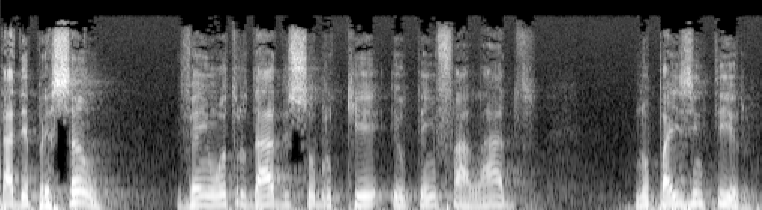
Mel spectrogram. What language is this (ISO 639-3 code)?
por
